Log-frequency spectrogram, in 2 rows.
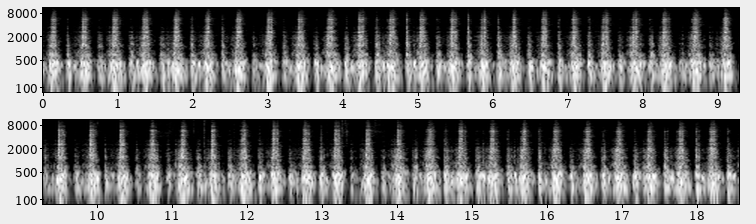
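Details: Heart sounds recorded at position P while standing up: quiet S1, loud S2 and fast rate (tachycardia).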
